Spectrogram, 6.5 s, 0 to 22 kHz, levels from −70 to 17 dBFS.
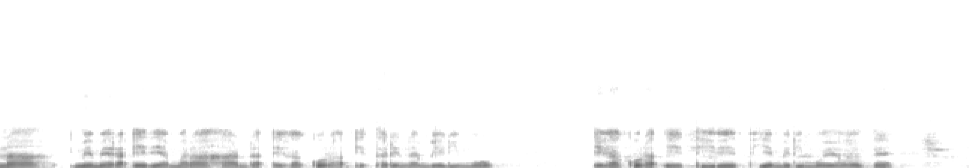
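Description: No technical faults are audible anywhere in this speech recording.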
